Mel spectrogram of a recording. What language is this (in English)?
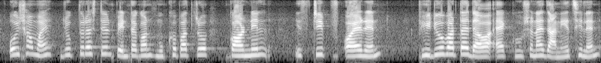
Bangla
